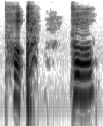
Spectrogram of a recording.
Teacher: To, bukan de, tapi te. Lalu huruf T seperti melafalkan TH, ada angin yang keluar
